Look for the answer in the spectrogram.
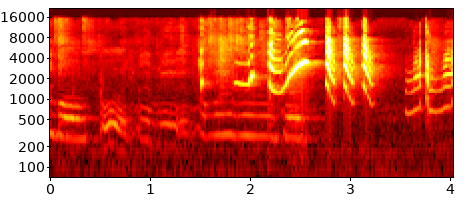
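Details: Indian ringneck parakeet chirping: after a low, voice-like opening, a quick series of sharp, high, sweeping chirps and whistles with sliding pitch, some faint background music.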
